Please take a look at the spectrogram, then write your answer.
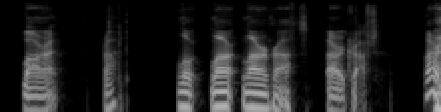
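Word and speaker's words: Lara Croft: Laura I thought it was Laura Laura la Laura coft la Laura cof you almost made me say it right wrong Laura coft you did say it wrong laara coft La laa coft Loft I hate that you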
